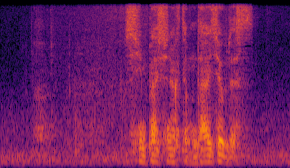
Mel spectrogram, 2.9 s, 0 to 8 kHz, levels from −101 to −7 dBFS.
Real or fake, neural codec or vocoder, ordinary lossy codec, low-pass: real; none; none; 7.2 kHz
